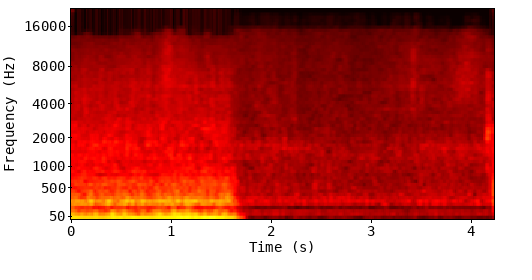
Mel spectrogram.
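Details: A vehicle engine rumbles loudly for under two seconds, then cuts off, leaving faint quiet background noise before a brief sound at the end.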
